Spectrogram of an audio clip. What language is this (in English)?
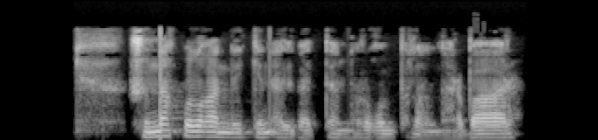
Uyghur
